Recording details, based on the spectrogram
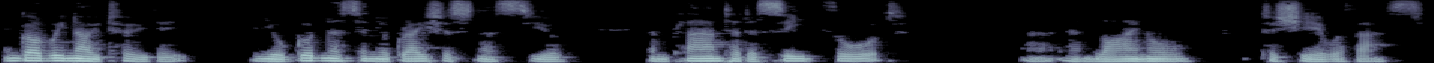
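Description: Gravelly New church leader. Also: male voice, lowish voice, flat delivery, warm tone, low-quality recording. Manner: informal and halting, many restarts. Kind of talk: church service welcome and prayer.

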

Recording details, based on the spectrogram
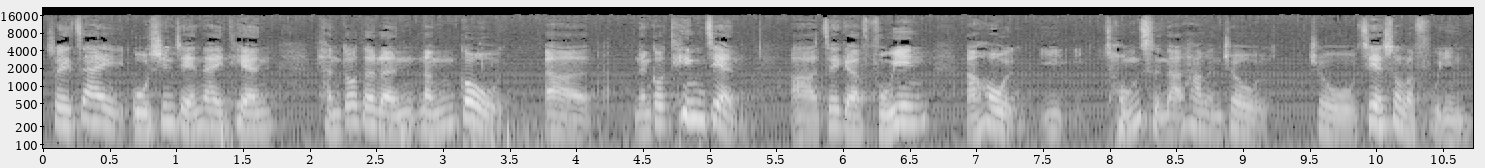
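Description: Low-voiced woman interpreting hesitantly. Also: expressive, moderate pace, faint music behind, rough recording. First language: not Mandarin. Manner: hesitant, with many fillers. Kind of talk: interpreting a sermon into Mandarin.

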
